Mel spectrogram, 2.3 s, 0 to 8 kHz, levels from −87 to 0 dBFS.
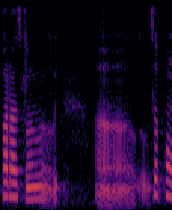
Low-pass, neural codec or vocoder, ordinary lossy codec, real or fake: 7.2 kHz; codec, 16 kHz in and 24 kHz out, 1 kbps, XY-Tokenizer; none; fake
